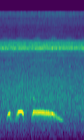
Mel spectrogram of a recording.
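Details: Close spotted dove used as a trapping lure: two short mellow coos then one long, level coo that drops at the end, over a constant high insect hum.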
